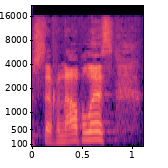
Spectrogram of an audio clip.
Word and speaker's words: Stephanopoulos: I got it right, George Stephanopoulos.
